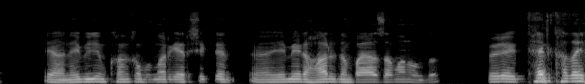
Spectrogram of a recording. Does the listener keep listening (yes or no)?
yes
